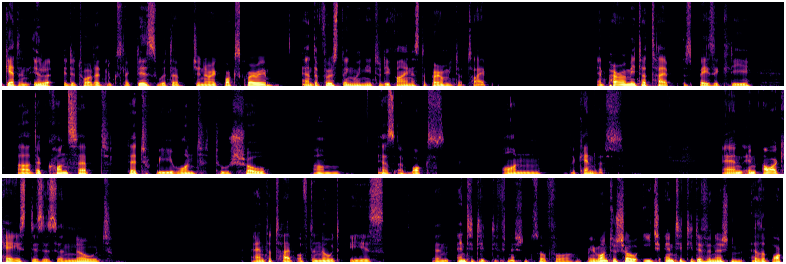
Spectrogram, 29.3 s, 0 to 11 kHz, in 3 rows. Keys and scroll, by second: 0.5 shift+Down, 1.4 Down, 1.7 Up, 2.9 Down, 20.3 BackSpace, 20.9 super+space.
